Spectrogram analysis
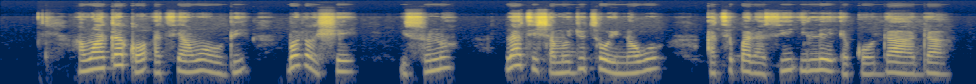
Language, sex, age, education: Yoruba, female, 30-45, tertiary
